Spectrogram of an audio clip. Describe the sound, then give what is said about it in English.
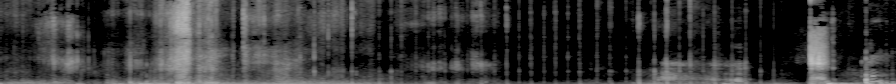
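A microphone being bumped during an ASMR session gives two loud, sharp knocks well apart. Soft rustling, scratching and clicking noises fill the quieter stretches in between. “I'm sorry, I hit the microphone.”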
